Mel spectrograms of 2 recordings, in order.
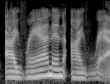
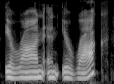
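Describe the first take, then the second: First: The names begin with an 'eye' sound. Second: The names do not begin with an 'eye' sound. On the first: The speaker has a soldier's background. "soldiers coming back from those areas, they say Iran and Iraq" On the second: The speaker has an educated background. "The educated pronunciation is Iran and Iraq"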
